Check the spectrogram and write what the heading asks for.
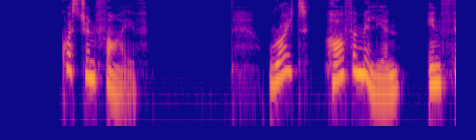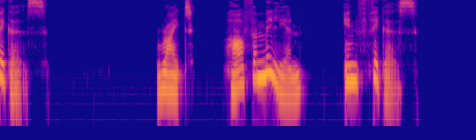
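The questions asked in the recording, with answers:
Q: Write 500,000 in figures.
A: 500000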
